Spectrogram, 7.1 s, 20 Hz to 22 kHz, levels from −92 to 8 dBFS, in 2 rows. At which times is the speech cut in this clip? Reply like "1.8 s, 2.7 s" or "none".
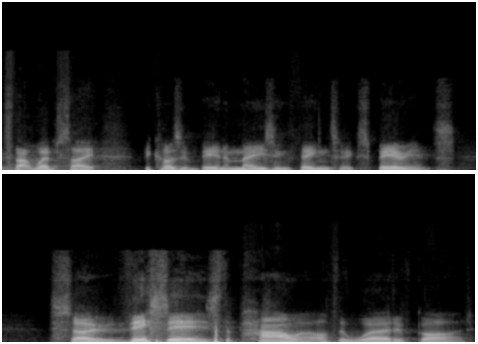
none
